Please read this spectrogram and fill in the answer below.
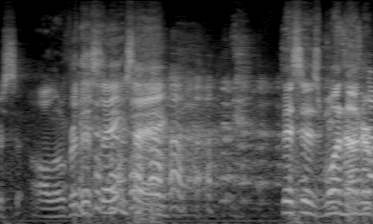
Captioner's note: all laughing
